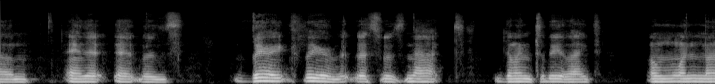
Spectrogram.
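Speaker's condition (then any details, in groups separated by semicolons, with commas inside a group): Spinal muscular atrophy; genetic, from birth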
